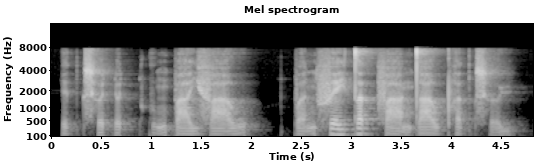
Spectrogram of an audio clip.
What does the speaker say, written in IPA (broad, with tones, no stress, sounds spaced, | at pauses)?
ɪ˨ k̚ t͡sʰ ɵ˧ t̚ ɵ˧ t̚ | kʷ ɪ˨˥ ŋ p aː˨ j f aː˨˧ w | p ɐ˨˥ n f e˥ j t̪ ɐ˥ k̚ f aː˨˩ ŋ t̪ aː˨ w pʰ ɐ˧ k̚ t͡sʰ ɵ˨˩ ɥ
